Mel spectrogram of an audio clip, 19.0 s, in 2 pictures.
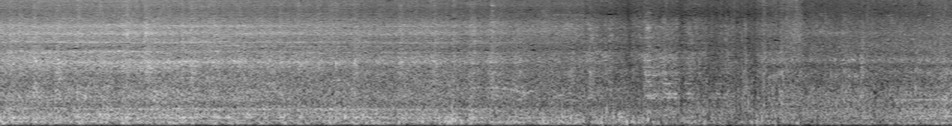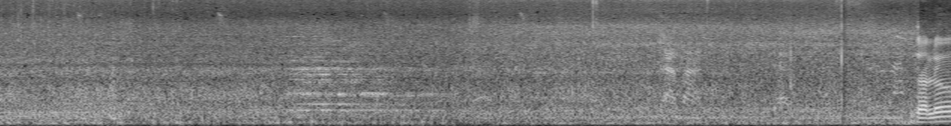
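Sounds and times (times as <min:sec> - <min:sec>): electric train rumbling: 0:00.0 - 0:19.0
train horn: 0:12.3 - 0:14.3.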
